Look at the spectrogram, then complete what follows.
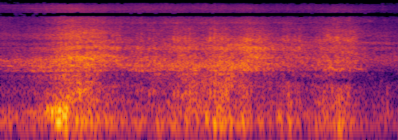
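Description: Amtrak Acela high-speed electric trainset passing the platform at speed: a steady rush of wind and steel wheels on rail. It swells to its loudest about a second in, holds while the cars go by, and fades near the end.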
